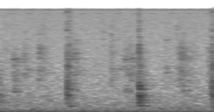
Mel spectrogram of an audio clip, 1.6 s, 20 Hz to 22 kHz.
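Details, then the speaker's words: Repaired 30-hour Ogee clock movement, fully disassembled, cleaned and oiled with a pulley replaced. Verge assembly was previously so far off that the beat was way off. Now crisp, evenly spaced ticks a little over half a second apart with no limp; normal, in-beat tick. "has a nice even tick to it I don't know if you'll be able to see the escaping wheel"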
